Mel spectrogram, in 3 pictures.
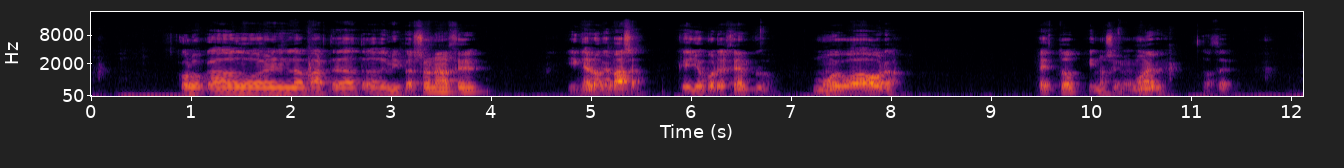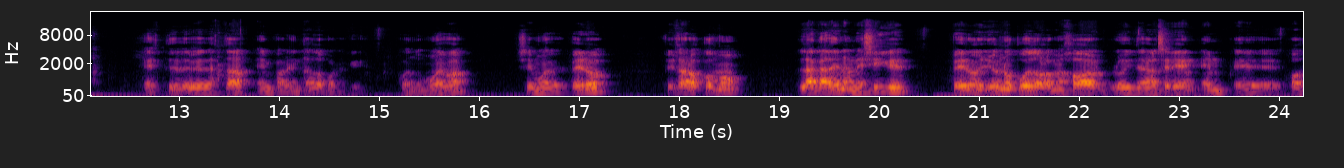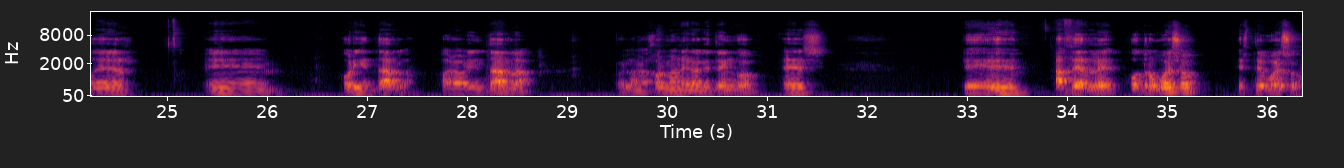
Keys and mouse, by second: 1.4 alt+q, 3.0 g, 3.9 click, 5.0 g, 5.6 click, 6.2 right click, 6.4-9.6 middle drag, 7.8 g, 9.6 right click, 10.0 ctrl+middle click, 10.8 right click, 11.2-12.0 shift+right drag, 12.0 Tab, 13.4 ctrl+p, 14.1 Tab, 14.4-14.8 right drag, 14.8-19.6 middle drag, 15.4 g, 19.6 right click, 20.2-22.1 middle drag, 20.6 g, 22.1 right click, 22.3-27.2 middle drag, 26.3 Tab, 27.2 right drag, 28.2 alt+q, 28.5-30.4 shift+middle drag, 29.4 shift+d, 30.4 click.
